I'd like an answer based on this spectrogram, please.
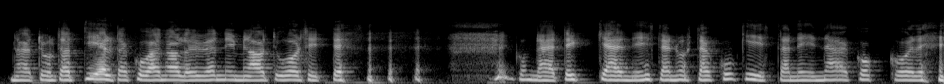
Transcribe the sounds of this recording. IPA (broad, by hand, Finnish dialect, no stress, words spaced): minæ tuoltɑ tiɛltæ ku ɑinɑ løyæn niːm minæ tuon sitːe kum minæ tykːæːn niːstæ nuistɑ kukistɑ niːm minæ kokːoile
